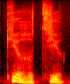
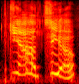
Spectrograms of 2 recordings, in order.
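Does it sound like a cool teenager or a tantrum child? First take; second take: cool teenager; tantrum child. First: It sounds like a deep, too-cool sixteen-year-old. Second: It sounds like a five-year-old girl's tantrum.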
